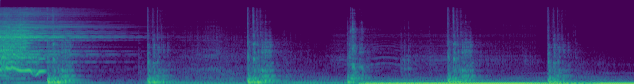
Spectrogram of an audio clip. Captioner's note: sudden screeching music; object thudding rhythmically; soft tense music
